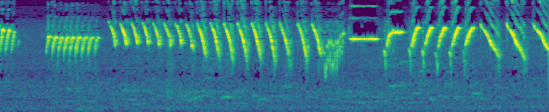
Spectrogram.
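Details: Yellow canary song: a rapid trill, then a long run of descending whistled sweeps repeated several times a second, a brief buzzy burst, a steady held whistle and more sharp downward slurs.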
